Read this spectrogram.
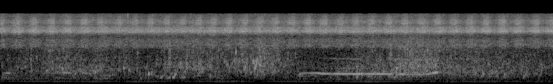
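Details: Cicada chorus on the Croatian island of Badija, an unbroken high buzzing with a fast rhythmic pulse, set against rushing sea sound; midway a low drawn-out whistle slides steadily for about a second and a half.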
